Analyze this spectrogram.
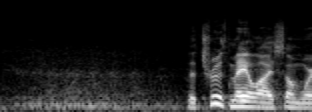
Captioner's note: laughter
